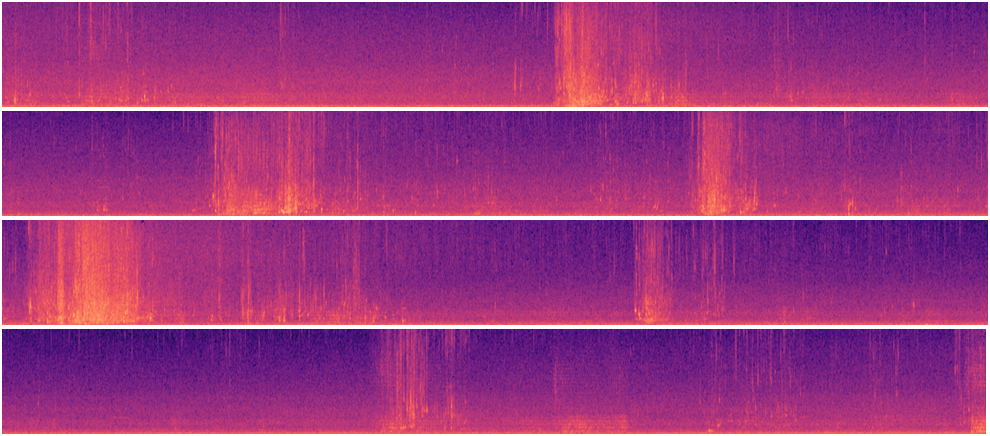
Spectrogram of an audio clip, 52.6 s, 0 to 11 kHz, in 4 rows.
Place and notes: Recording of waves at the beach. This has been done simultaneously on two pairs of microphones: MKH 8020 and DPA 4560.
This one is recorded with a pair of DPA 4560, probably not a precise AB with mic hanging on the bar, on Sound Devices MixPre-6 II.
1 October 2021, ~14:00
